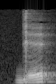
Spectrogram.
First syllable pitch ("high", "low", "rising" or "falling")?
rising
